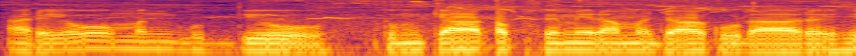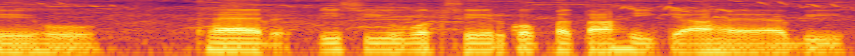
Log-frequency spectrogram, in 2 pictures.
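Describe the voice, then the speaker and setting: A very deep, gravelly old lion king acted by a man, shrewd and wise. He speaks in a flat, steady line for a cartoon fable, with faint noise behind him. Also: slow pace, full character voice. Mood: scornful. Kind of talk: Hindi animated moral story dialogue.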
